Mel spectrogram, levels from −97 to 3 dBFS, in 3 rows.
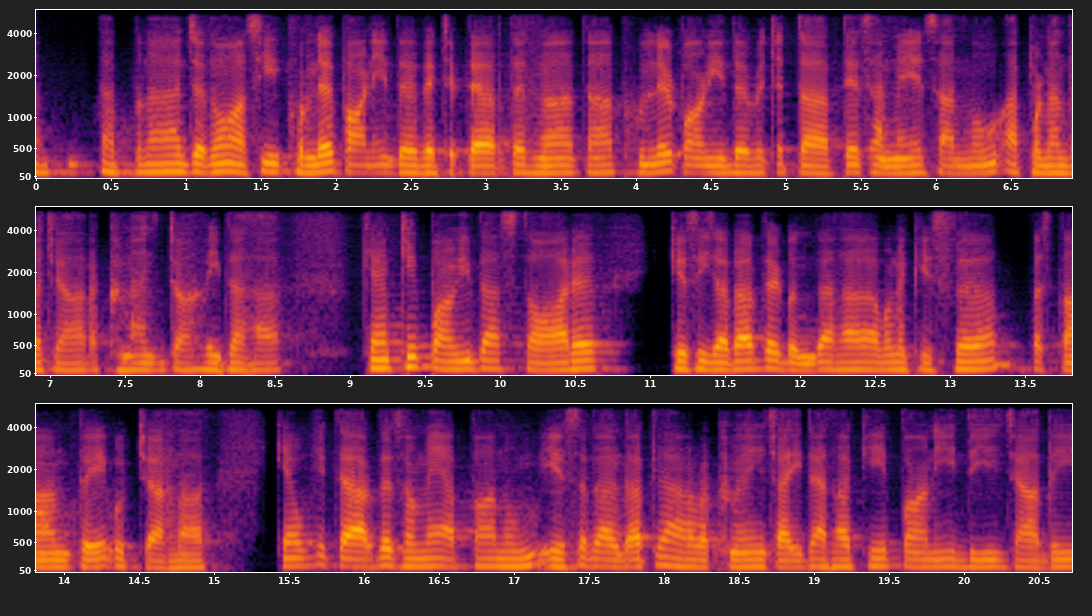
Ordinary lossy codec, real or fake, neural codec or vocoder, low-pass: none; fake; codec, 16 kHz, 0.5 kbps, X-Codec, HuBERT features, trained on general audio; 5.4 kHz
